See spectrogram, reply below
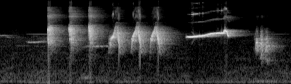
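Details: Oriental magpie-robin giving its harsh nyrecet chatter, calling other magpie-robins: six rasping scratchy notes in quick succession, then a thin rising whistle and one last rasp.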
